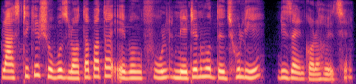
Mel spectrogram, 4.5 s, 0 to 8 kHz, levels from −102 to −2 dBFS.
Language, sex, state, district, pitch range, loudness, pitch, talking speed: Bengali, female, West Bengal, Alipurduar, 225-270 Hz, -16 LUFS, 245 Hz, 145 wpm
